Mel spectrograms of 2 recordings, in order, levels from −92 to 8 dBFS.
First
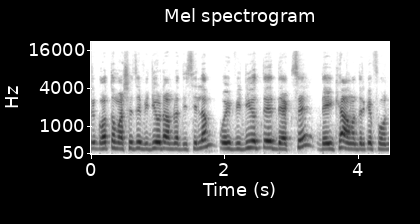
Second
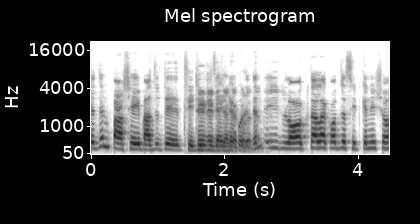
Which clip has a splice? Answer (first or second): second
